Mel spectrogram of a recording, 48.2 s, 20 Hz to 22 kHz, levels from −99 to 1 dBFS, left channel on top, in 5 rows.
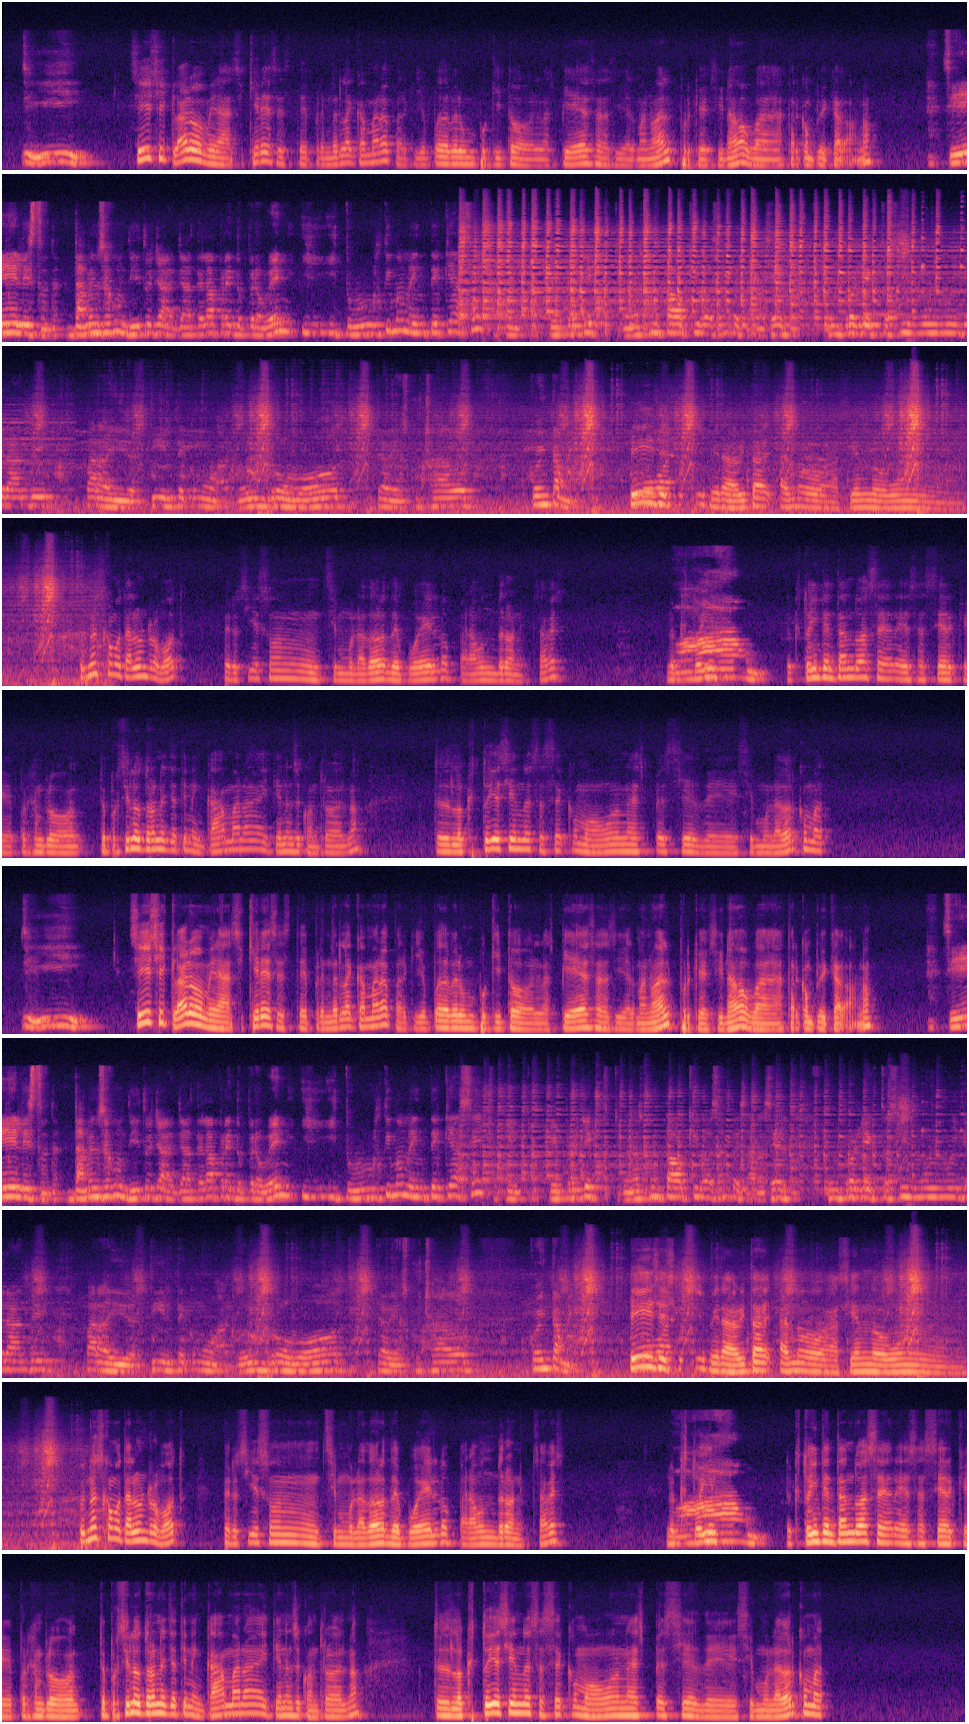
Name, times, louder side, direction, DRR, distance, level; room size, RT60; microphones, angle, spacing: voice 1, 0.2-1.0 9.3-24.3 24.6-25.2 25.6-26.0 35.6-36.6, equal, 15° right, 1.0 m, -28 dB
voice 2, 1.3-8.7 25.6-29.0 29.7-30.8 31.2-34.6 35.6-36.1 37.0-42.3 42.9-46.8, right 6 dB, 80° right, 0.4 m, -22 dB
sound 1, 14.2-20.0, left 10 dB, 80° left, 0.4 m, -31 dB
sound 2, 18.5-18.8 19.5-20.3 20.5-30.0, left 2 dB, 5° left, 1.5 m, -33 dB
sound 3, 19.7-30.0, left 1 dB, 25° left, 2.3 m, -41 dB
11.0 x 6.5 x 2.8 m
head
